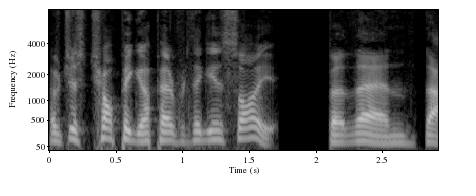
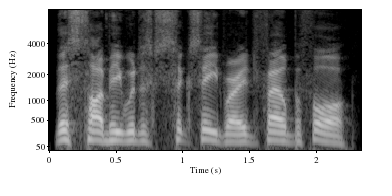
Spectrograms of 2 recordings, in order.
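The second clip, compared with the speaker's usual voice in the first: ordinary delivery, nothing marked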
